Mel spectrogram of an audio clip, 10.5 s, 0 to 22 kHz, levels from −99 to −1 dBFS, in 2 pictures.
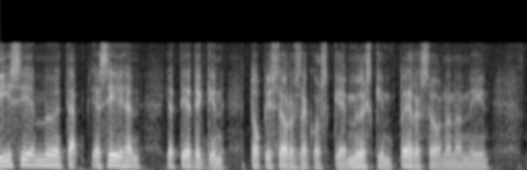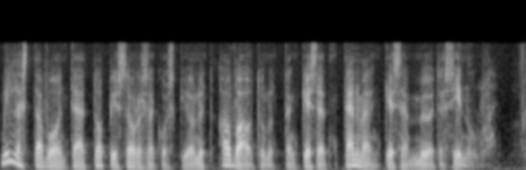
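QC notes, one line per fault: The speech is carried through G.722 wideband telephone coding, with nothing above 7.7 kHz, a light hiss in the upper band and a slightly grainy lower band that fits the 48 kbit/s mode.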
